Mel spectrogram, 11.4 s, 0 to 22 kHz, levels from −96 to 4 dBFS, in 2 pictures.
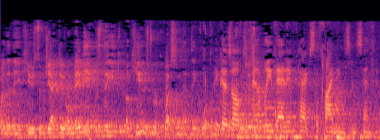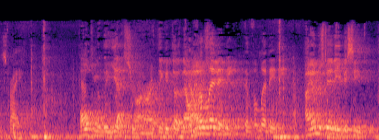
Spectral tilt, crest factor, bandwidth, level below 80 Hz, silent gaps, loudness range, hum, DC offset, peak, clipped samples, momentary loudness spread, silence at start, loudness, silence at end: -6 dB/octave; 16 dB; 12.5 kHz; -36 dBFS; none; 3 LU; none; under 0.1%; 0 dBFS; under 0.1%; 8 LU; 0 s; -17 LUFS; 0 s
